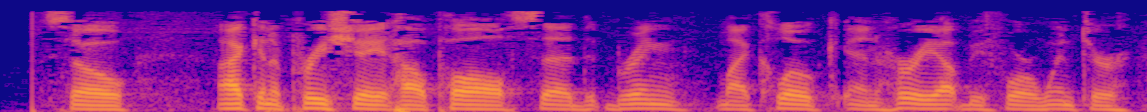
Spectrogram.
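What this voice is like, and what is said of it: Voice not sounding quite right. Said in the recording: “that wore me down a little bit physically, and that's why my voice isn't quite sounding right still”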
